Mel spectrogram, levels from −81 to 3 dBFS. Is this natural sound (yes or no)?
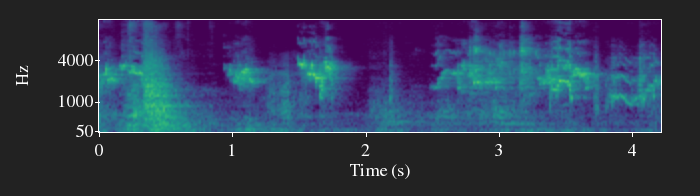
no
